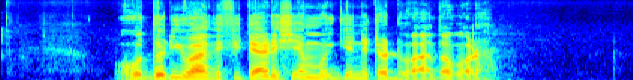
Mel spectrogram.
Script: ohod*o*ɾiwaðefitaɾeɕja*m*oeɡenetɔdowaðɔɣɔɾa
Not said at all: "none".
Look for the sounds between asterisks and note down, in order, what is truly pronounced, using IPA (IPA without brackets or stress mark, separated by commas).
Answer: o, m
